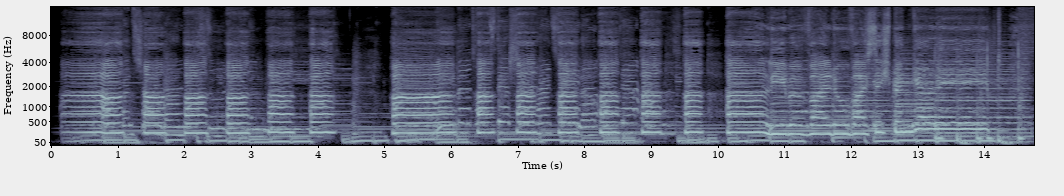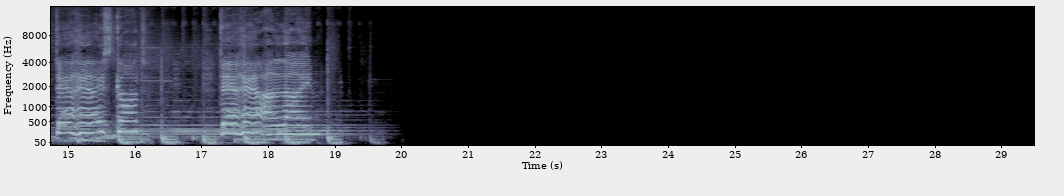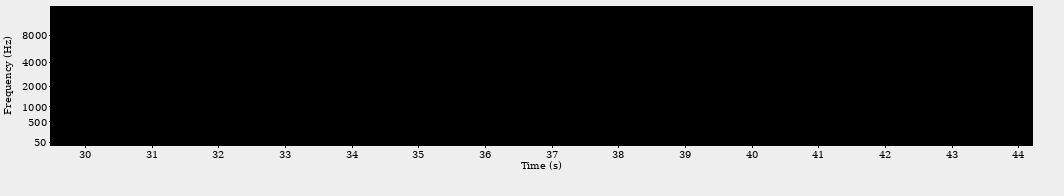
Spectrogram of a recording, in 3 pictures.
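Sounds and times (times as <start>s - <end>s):
tenor voice singing a learning part: 0.2s - 4.4s, 5.1s - 16.3s, 17.2s - 18.9s.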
